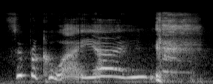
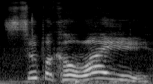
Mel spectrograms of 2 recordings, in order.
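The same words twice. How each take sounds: First: High, drawn-out cutesy squeal; cutesy anime girl. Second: High, slow kawaii coo; cutesy anime girl. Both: Pretend.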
